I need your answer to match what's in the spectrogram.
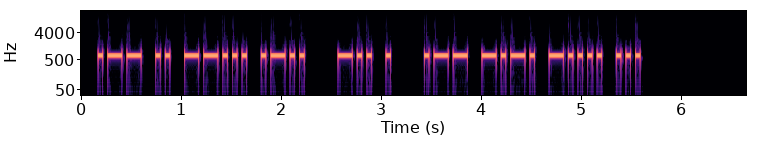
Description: Morse code, heard as a keyed tone, about 25 wpm, 700 Hz. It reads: WI7L DE WC6S
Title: USA Callsign DE Callsign - 4 Characters - 25wpm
